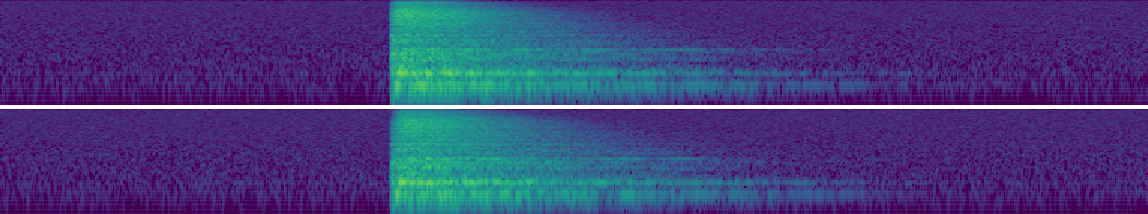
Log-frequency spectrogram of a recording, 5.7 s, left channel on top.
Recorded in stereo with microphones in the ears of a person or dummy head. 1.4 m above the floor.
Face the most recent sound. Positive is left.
turn(degrees=45)  # may be behind; listen again after turning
